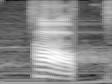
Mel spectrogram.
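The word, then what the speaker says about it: half: इसे पढ़ेंगे हम लोग इसे पढ़ेंगे हम लोग हाफ क्या पढ़ेंगे हाफ पढ़ेंगे यहां पर ए साइलेंट है ठीक है हाफ नहीं पढ़ना है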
